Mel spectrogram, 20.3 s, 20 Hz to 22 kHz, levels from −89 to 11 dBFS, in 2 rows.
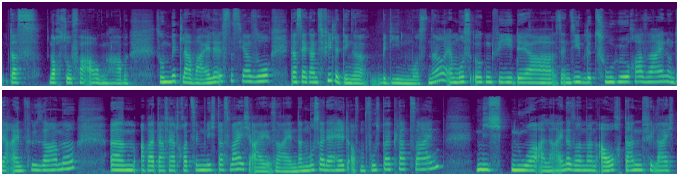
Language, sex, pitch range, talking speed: German, female, 215-255 Hz, 165 wpm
